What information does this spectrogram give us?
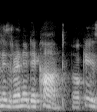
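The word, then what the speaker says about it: René Descartes: His name is Rene Descartes. The spelling is very complicated, so people pronounce it in a very weird way. but the pronunciation is Rene Descartes.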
